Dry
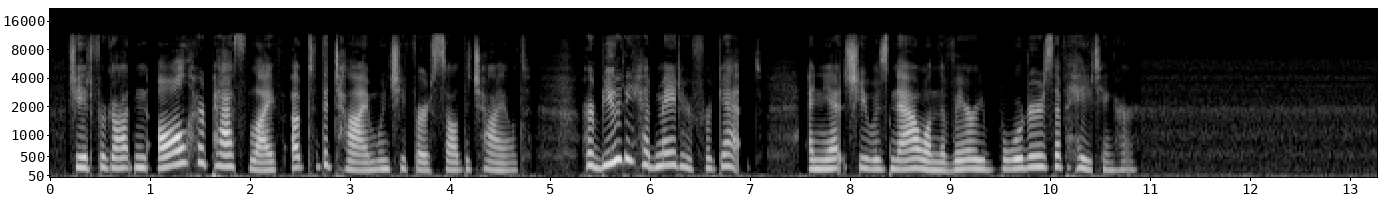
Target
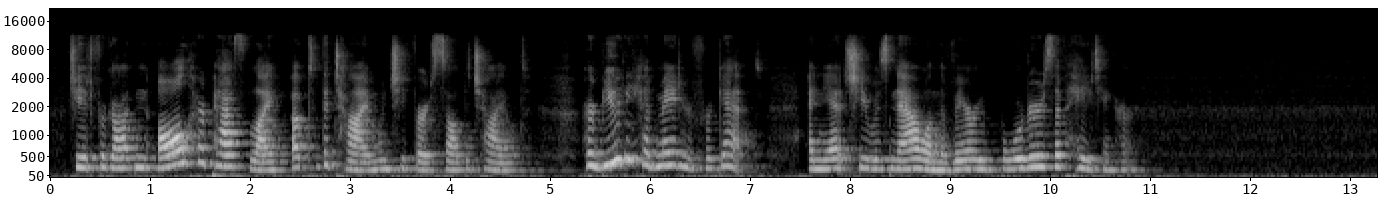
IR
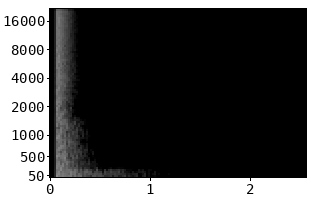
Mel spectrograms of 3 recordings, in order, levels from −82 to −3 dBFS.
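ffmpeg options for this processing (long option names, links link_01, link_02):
-filter_complex "[0:a]asplit=2[link_01][link_02];[link_02]equalizer=frequency=6600:width_type=o:width=0.77:gain=2.5[link_03];[1:a]atrim=start_sample=2205[link_04];[link_03][link_04]afir=irnorm=-1:irlink=0,volume=-17dB[link_05];[link_01][link_05]amix=inputs=2:normalize=0,volume=-7.5dB"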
